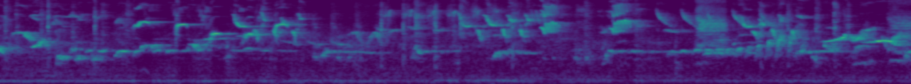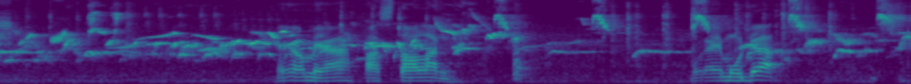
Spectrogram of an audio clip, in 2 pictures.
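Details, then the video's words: Young male white-rumped shama delivering a long, busy song of rapid chirps, clear whistles and descending slurs, broken twice by harsh, rattling stacked bursts, all over a steady low hum. "MURAI PASTOL Gacor!!!!!!"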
